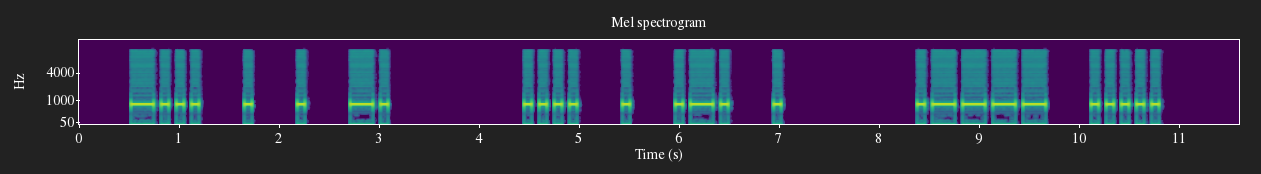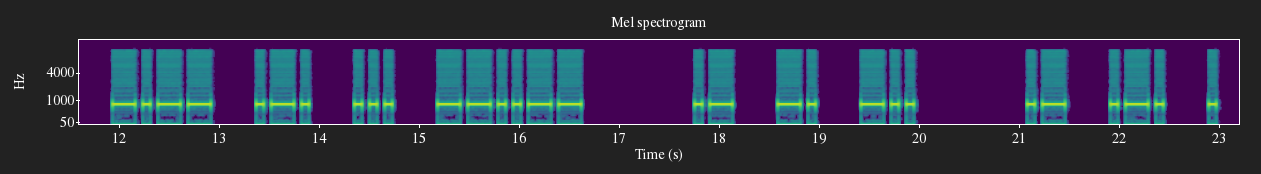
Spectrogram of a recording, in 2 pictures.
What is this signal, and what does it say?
Morse code, heard as a keyed tone, about 16 wpm, spaced as for 11 wpm, 800 Hz. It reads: BEEN HERE 15 YRS, AND ARE
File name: CW Code Groups @15WPM / QSOs / WD0BGP Spaced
